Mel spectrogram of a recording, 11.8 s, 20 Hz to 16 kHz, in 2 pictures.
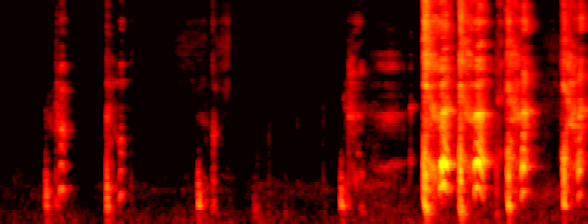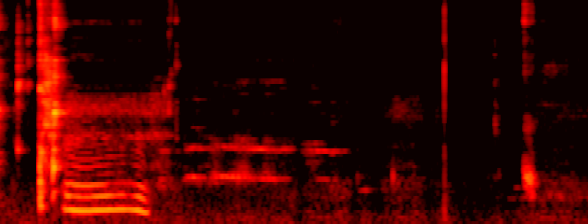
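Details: Young child (little sibling) coughing at 3 a.m.: scattered short coughs, then a loud burst of several quick coughs, followed by a brief whimper or cry in a quiet room at night.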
